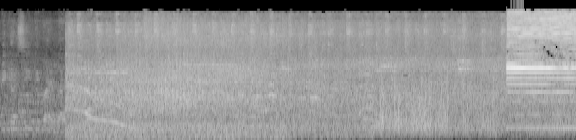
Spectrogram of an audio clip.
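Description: Traffic and motorbikes rumble along a busy street.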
